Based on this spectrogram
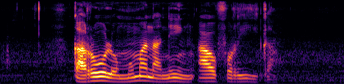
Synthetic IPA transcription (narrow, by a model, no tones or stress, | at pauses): kʼarʊlɔmʊmananeŋ̩aʊfʊriːkʼa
